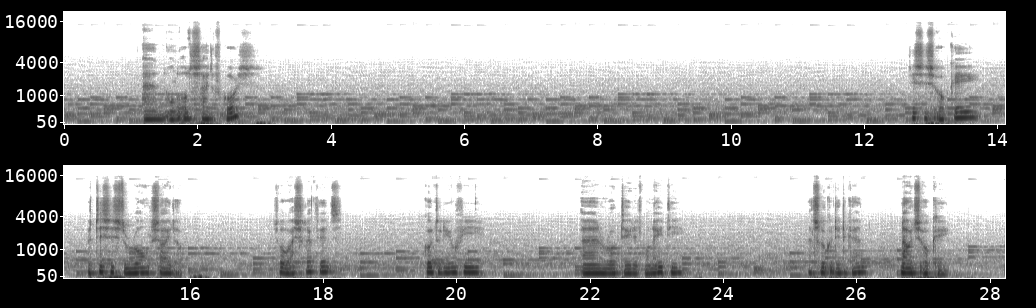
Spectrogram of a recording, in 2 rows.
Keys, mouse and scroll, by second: 1.2-2.3 middle drag, 2.7 click, 3.2 middle click, 3.9 shift+click, 5.3 click, 5.8 click, 7.3 scroll up 2, 11.5-12.0 scroll down 4, 12.3-14.2 middle drag, 14.5 scroll up 2, 15.8 scroll down 2, 16.4 click, 17.1 shift+click, 18.4 click, 20.0 click, 20.6 click, 22.2 r, 22.6 1, 23.1 8, 23.3 0, 23.9 Return, 25.5 click, 27.3 scroll down 4, 27.7-28.2 middle drag.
